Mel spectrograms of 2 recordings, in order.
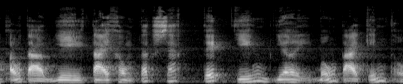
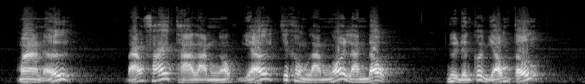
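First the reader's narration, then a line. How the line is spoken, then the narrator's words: Angry reply, mid-fight. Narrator (Vietnamese): Đồng Bách Nhất Kiếm Tây Môn Tuấn giận dữ đáp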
